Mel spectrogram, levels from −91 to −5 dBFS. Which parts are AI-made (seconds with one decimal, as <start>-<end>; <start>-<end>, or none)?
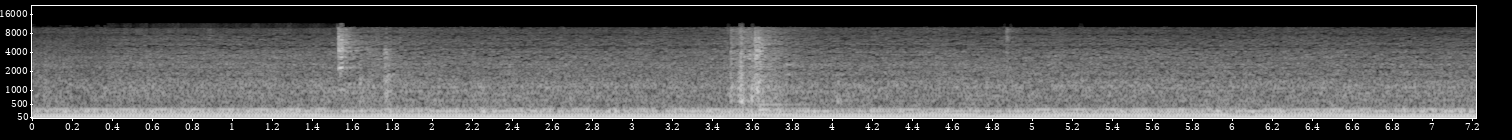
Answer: none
